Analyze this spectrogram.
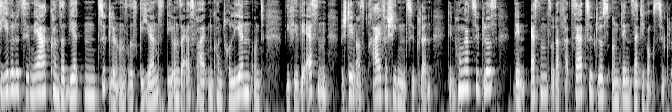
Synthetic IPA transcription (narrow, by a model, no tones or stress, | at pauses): d̥ievolut͡sjonɛːɐkʰɔnzɛɐviːɐtn̩t͡syːklənʔʊ̰nzəʁəsɡ̥əhɪɐnsd̥iːʔʊ̰nzɐ̰ʔɛsfɛɐhaltn̩kʰɔntʁ̥oliːʁənʊ̰ntv̥iːfiːlviːɐʔɛsn̩b̥əʃteːənʔa̰ʊsd̥ʁaɪfɛɐʃiːdənənt͡sy̰ːklə̰n | d̥ḛːnhʊŋɐt͡syːklʊs | d̥eːnʔɛsn̩sʔo̰ːdɐ̰fɛɐt͡sɛːɐt͡syːklʊsʔʊnt̚d̥eːnzɛtɪɡʊ̰ŋst͡sy̰ːklʊs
